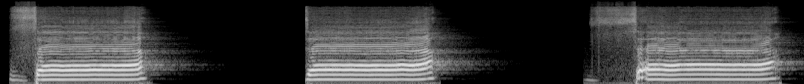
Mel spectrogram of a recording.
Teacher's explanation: زبان کی نوک جب اوپر اور نیچے کے دانتوں کے درمیان آ جائے تو زا ادا ہوتا ہے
